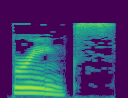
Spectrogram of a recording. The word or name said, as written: brinks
